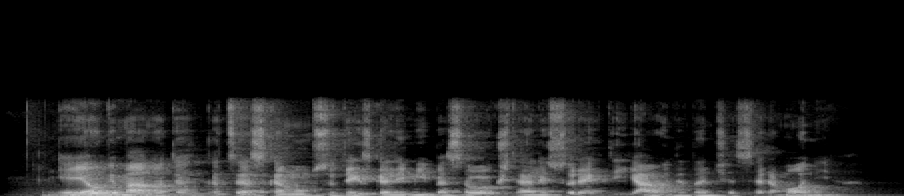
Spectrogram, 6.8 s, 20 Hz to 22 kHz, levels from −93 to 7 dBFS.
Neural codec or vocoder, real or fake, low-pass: none; real; 10.8 kHz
